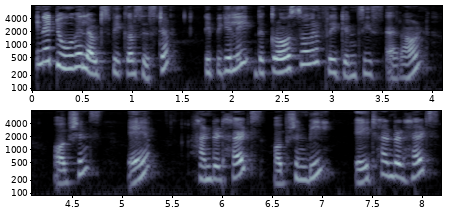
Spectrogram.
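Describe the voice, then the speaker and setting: Malayali lady exam tutor reading out quiz stuff, really slow n deliberate, mellow voice. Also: fairly high pitch, animated. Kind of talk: scripted quiz lesson, reading questions and options.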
